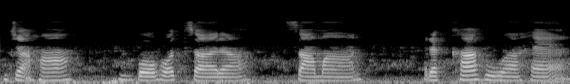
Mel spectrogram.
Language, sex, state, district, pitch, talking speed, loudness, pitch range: Hindi, female, Punjab, Pathankot, 185 Hz, 75 wpm, -19 LUFS, 175-195 Hz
